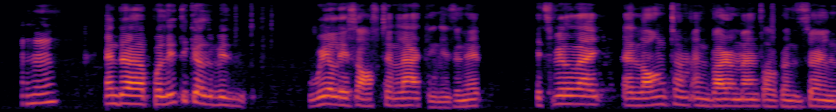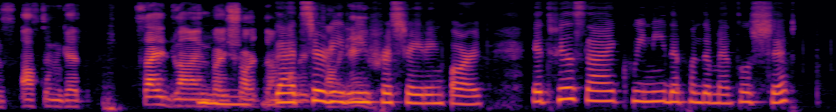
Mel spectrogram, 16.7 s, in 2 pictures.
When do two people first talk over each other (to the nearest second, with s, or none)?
10 s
